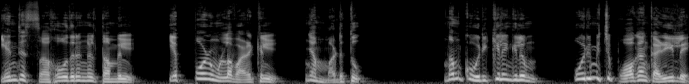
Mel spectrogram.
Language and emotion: Malayalam, angry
